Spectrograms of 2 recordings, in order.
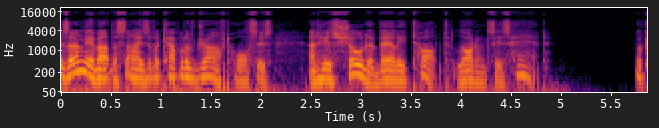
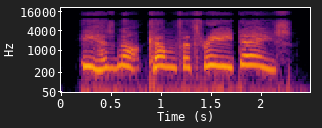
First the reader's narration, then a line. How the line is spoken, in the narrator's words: the Winchester said sadly, his small head drooping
